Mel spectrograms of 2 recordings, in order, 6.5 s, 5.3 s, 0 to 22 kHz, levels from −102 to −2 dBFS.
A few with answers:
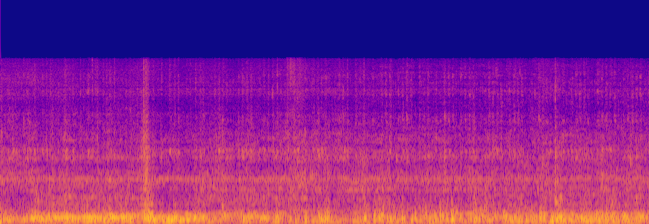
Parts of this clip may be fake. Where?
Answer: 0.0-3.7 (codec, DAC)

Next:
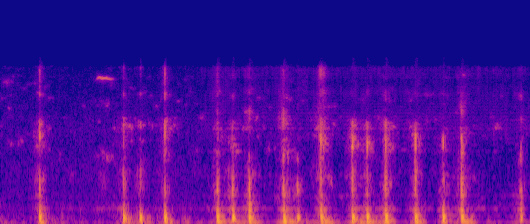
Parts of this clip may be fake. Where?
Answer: 2.0-5.3 (vocoder, BigVGAN v2)

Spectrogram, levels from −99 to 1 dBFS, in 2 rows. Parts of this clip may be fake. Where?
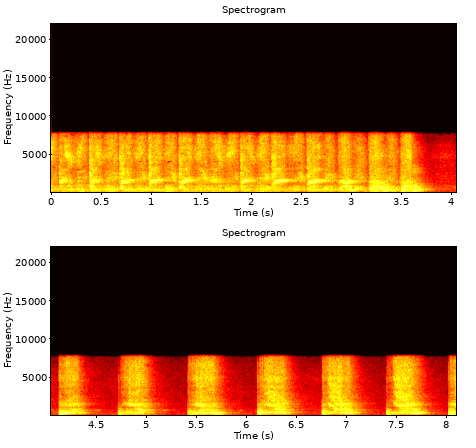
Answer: none

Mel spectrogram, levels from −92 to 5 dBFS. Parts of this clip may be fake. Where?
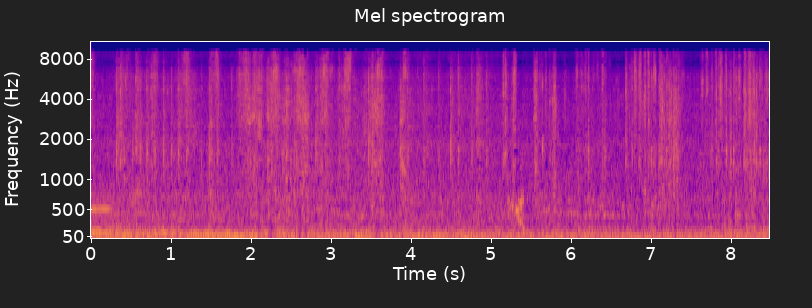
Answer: none

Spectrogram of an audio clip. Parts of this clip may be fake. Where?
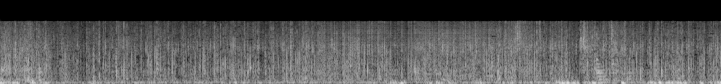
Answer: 3.2-4.9 (codec, DAC)

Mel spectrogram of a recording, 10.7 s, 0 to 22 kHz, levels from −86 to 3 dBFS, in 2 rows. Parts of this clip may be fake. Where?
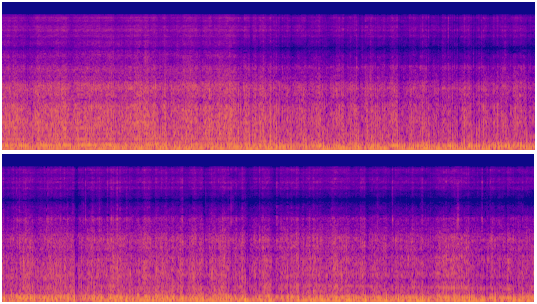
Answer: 0.0-10.7 (autoencoder, DAC-VAE)

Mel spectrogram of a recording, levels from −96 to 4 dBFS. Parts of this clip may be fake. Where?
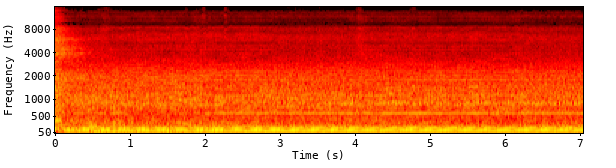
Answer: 0.7-2.9 (codec, SNAC); 3.9-6.2

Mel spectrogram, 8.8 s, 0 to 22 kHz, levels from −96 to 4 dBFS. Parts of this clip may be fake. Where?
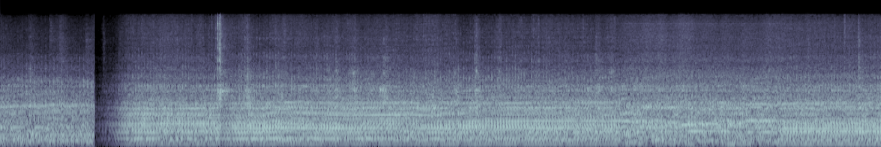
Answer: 6.2-7.8 (autoencoder, DAC-VAE)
